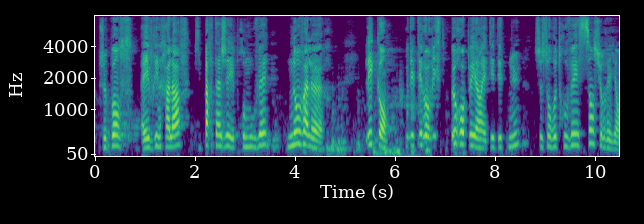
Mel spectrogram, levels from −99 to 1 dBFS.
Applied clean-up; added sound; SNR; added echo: classical method Wiener filter.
